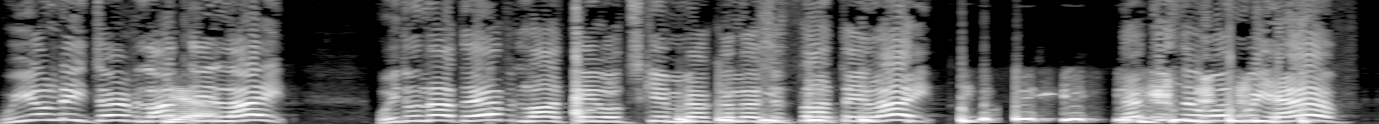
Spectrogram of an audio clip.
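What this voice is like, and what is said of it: Imitated Indian accent. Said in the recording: “you went from an Indian accent to a more urban accent”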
